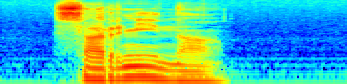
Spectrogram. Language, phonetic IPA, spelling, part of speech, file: Polish, [sarʲˈɲĩna], sarnina, noun, Pl-sarnina.ogg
